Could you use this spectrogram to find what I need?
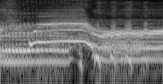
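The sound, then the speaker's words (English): A voice mimics a dial-up modem, holding steady electronic-sounding tones that slide downward midway into a buzzing, warbling screech, loud and continuous for under two seconds. “They all make this sound like modem.”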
